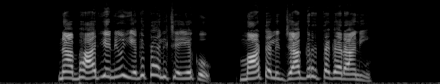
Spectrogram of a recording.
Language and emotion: Telugu, angry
